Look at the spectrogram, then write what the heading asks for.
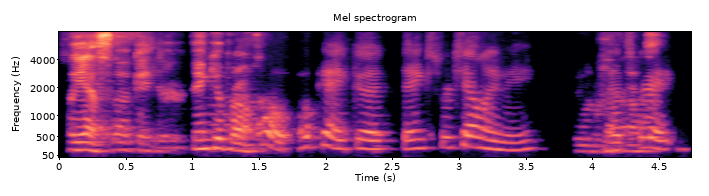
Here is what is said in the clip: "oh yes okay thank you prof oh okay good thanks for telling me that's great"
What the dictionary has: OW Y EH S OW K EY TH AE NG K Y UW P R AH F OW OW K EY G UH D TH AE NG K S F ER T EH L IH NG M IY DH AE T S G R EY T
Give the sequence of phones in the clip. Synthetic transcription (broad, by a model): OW Y EH S OW K EY TH AE NG K Y UW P R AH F OW OW K EY G UH D TH AE NG K S F ER T EH L IH NG M IY DH AE T S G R EY T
